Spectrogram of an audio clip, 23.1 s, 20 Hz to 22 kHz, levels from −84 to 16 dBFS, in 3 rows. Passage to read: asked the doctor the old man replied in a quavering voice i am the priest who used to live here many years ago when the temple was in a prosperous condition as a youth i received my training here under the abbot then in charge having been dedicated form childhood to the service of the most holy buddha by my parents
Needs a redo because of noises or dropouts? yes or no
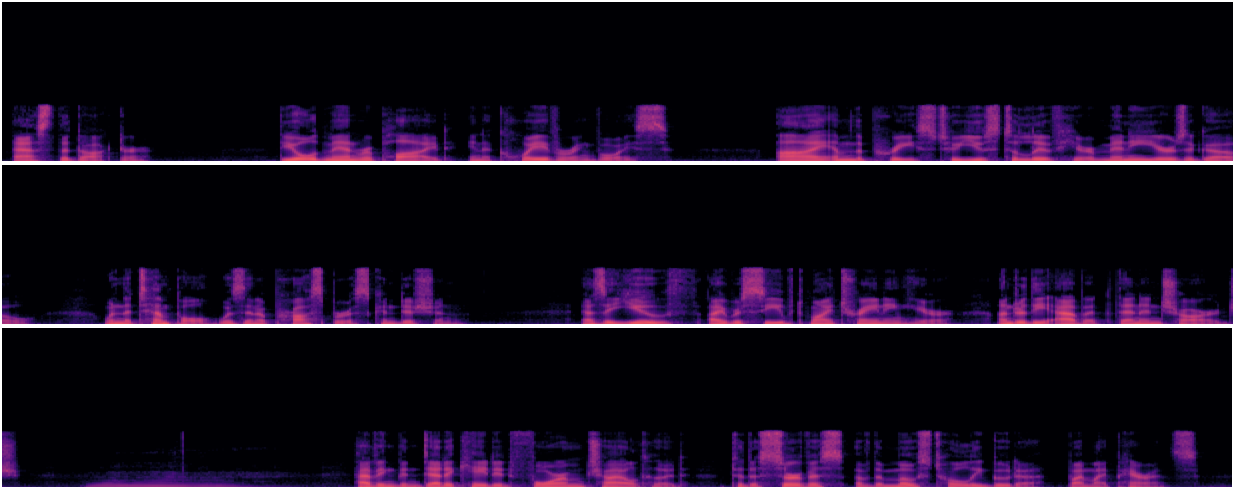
yes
